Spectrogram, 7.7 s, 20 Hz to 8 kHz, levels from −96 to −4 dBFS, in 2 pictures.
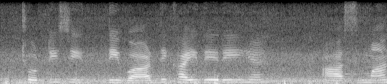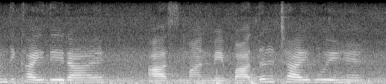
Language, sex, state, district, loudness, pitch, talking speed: Hindi, female, Punjab, Pathankot, -18 LUFS, 225 Hz, 140 wpm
